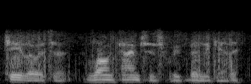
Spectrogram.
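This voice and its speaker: A man's voice: sits low, steady tone, a little fast, close to an everyday voice. An American man acting in a 1930s radio drama as an earnest, naive, lovesick country youth with boyish, ungrammatical speech. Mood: ardent. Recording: noisy vintage 1930s radio recording.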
